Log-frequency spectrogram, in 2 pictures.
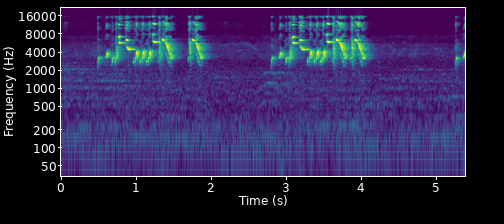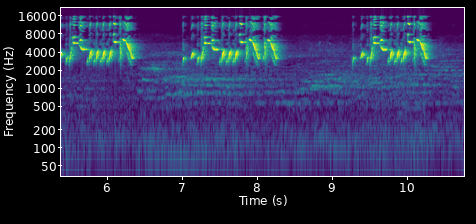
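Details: European goldfinch song in five bursts of rapid, tinkling, high twitters, each lasting about one to one and a half seconds and separated by short pauses, over a low background hum.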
